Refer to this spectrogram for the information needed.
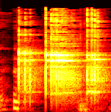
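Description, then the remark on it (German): Two quick clinks of glasses touching in a toast, each leaving a bright, sustained ring that lingers between and after the strikes, with faint voices in the background. “Zum Wohl. Zum Wohl.”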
